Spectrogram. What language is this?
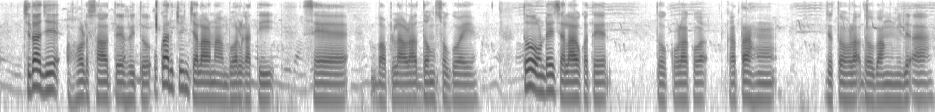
Santali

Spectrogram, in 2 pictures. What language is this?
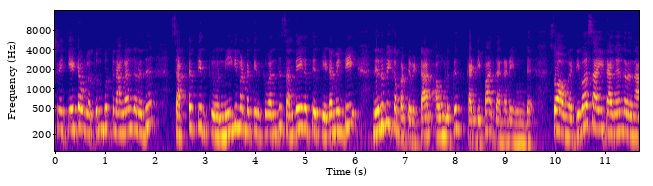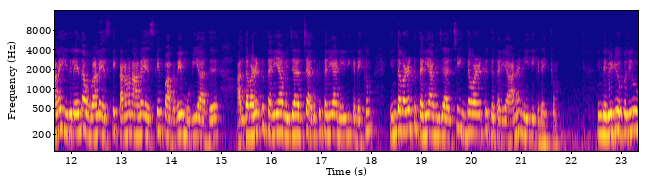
Tamil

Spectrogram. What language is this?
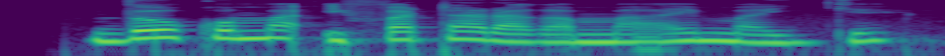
Kikuyu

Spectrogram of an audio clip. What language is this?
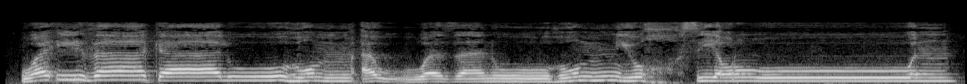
Arabic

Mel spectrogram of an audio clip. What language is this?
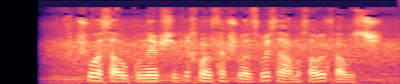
Georgian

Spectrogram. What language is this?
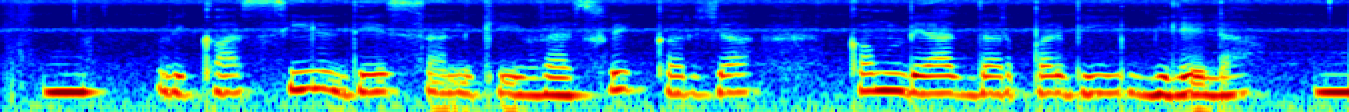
Bhojpuri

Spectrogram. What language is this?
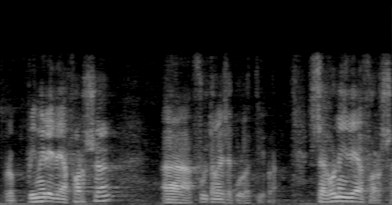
Catalan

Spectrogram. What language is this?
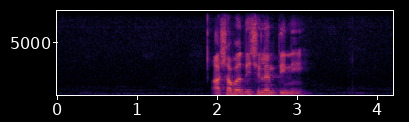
Bangla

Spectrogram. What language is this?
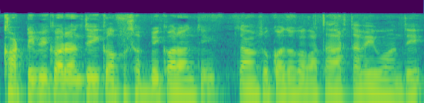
Odia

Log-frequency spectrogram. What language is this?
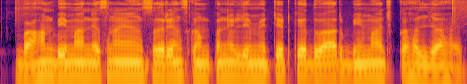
Magahi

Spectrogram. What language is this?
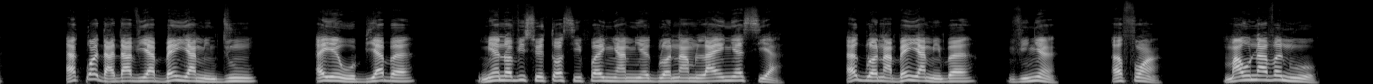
Ewe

